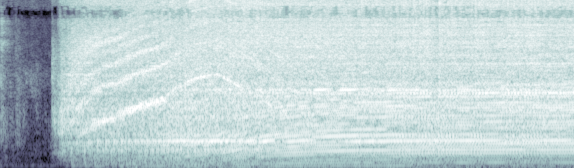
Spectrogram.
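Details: Rebuilt two-stroke cyclo (moped) engine at full throttle after bench break-in: note snaps on, climbs briefly, then flattens and won't rev higher; exhaust at fault.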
